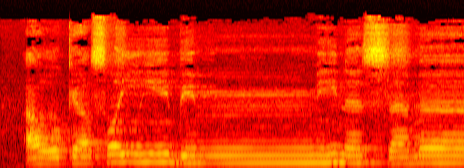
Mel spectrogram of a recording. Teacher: Di sini ada hamzah أو untuk حرف hamzah qat' atau ka sayyibin, bacanya sad bukan sin, berarti say sayyibin, sayyibim, ya, kemudian langsung di idghamkan kepada mim. Nah, tanwin di sini ya bertemu dengan mim, maka dileburkan kepadanya dan didengungkan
